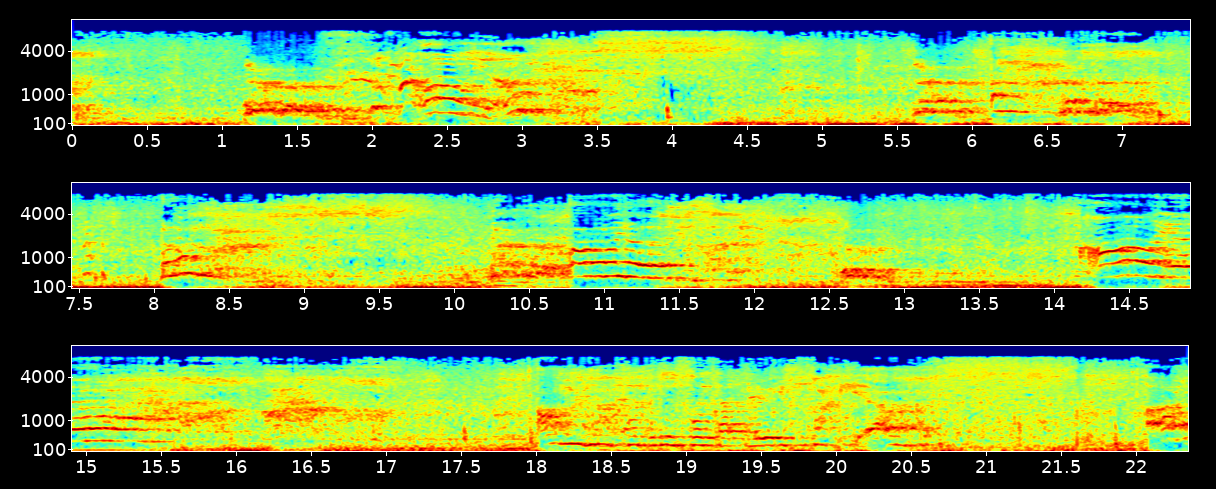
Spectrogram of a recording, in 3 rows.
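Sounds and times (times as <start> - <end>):
low steady hum: 0.0 - 22.3
dog barking: 1.2 - 2.0, 5.6 - 8.6, 10.2 - 10.8
laughter: 1.7 - 3.5.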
